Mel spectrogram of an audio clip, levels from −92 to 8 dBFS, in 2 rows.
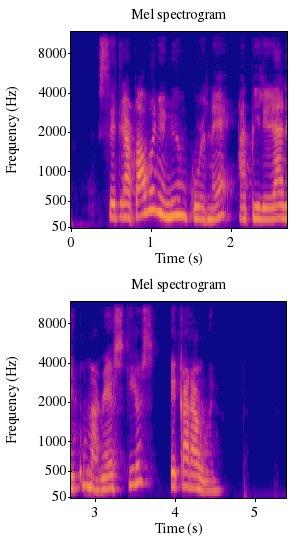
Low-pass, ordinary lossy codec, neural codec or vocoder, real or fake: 10.8 kHz; MP3, 96 kbps; codec, 24 kHz, 1 kbps, SNAC; fake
